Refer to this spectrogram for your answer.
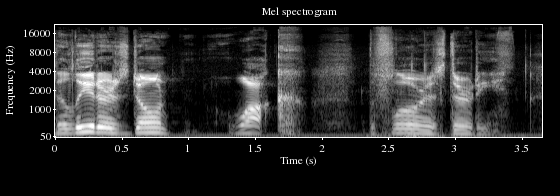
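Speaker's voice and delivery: improvised, made-up creature voice. Voicing Girder, a giant pillar creature carrying a player: improvised creature voice. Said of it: "I forget what voice I used, but I'm just gonna wing it".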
